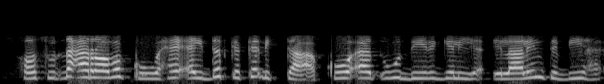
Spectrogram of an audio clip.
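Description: Bluetooth CVSD headset codec damage runs through this whole speech clip: band-limited to roughly 250 Hz–3.5 kHz, nothing above 3.8 kHz, one-bit slope tracking adds granular hiss and scratchy sibilants, consistent with 64 kbps CVSD.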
